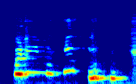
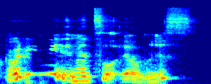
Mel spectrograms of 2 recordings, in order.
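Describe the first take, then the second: First: Very high, squeaky "What do you mean?"; high-pitched silly mock question. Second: Said in the usual way. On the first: Mocking a chat comment.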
